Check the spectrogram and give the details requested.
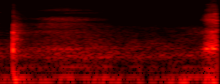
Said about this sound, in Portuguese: Desculpa, gente, a, a, o bocejo aqui.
